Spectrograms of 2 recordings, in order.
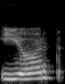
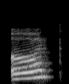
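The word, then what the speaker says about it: earth: यहाँ पर हम ईअर्थ ऐसा नहीं बोल सकते. ठीक है अब हमें यहाँ पे ई का प्रोनाउंसिएशन अ ऐसा करना है. Okay so द अर्थ इज the right word. Okay हम यहाँ पे ईअर्थ ऐसा नहीं बोलेंगे.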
